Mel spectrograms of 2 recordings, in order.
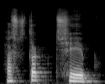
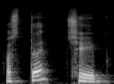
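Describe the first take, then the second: The two takes are said the same way.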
